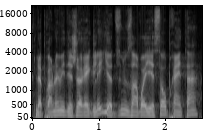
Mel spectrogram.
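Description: A man's voice: mid-range voice, fast. A man with a Québécois accent hosting a podcast, chatting casually in a living room with lots of laughter and playful teasing. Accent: Québécois French. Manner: giggly, playful, lively teasing. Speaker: podcast host. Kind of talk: casual chat.

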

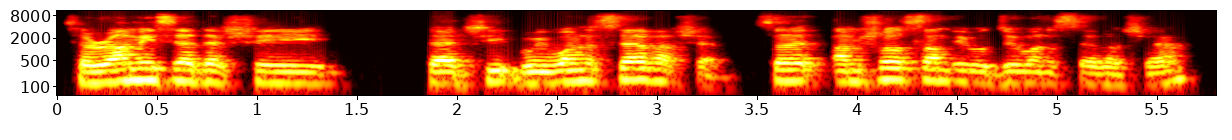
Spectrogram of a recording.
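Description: A rabbi speaks with a mid-range voice, fairly even intonation, and a normal pace while teaching a relaxed lecture to students who are there in person. His style is conversational, loaded with "like," and punctuated by questions to the audience.

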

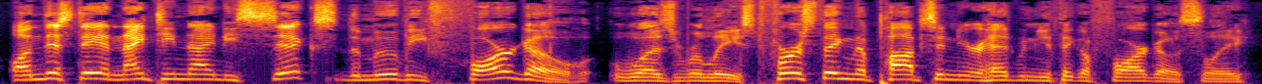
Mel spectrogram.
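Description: A man hosts a sports talk show in a casual, chatty way, stumbling over restarts as he jokes along. His voice sits a bit high for a man. It is recorded dry and close on a studio microphone. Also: animated, fairly quick, dry recording. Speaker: sports radio host.

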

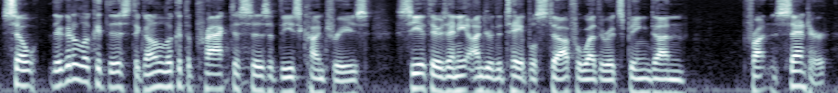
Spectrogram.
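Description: A man's voice: mid-range voice, brisk. A man hosting a podcast, chatting casually and asking his guest questions. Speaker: podcast host. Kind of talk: casual interview chat.

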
